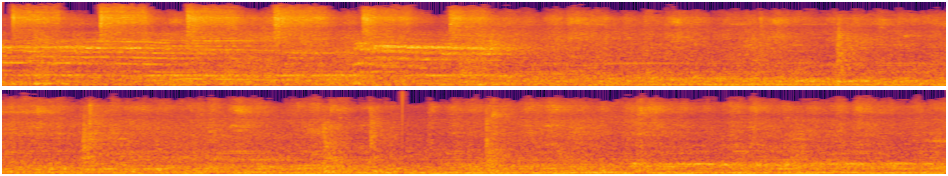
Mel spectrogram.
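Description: Ghost-train ride car rolling along its track: a steady low rumble and clatter of the wheels, with occasional clicks. For the first few seconds a tonal sound pulses about twice a second, then stops about four seconds in.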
